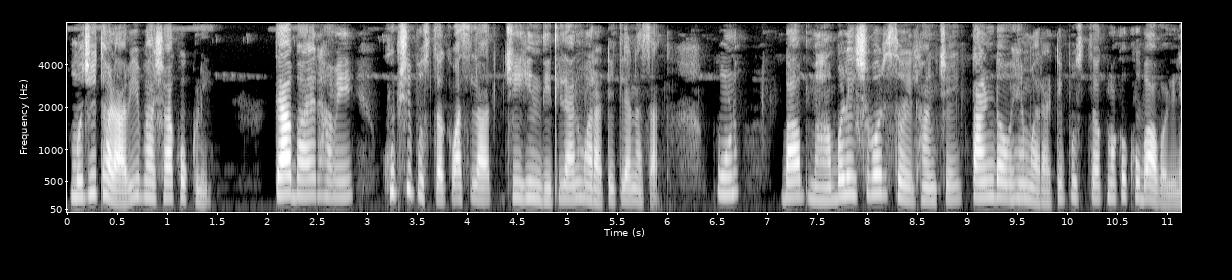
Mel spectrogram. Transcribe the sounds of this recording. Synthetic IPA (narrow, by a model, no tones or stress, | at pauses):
m̤əd͡ʑiːt̪ʰəɭaʋibʱaɕakokɳi | t̪jabajɾɦãʋẽ | kʰuːbɕiːpust̪əkʋat͡slat̪̚d͡ʑiɦind̪it̪ljãnməɾaʈit̪ljãnəsa̰t̪ | puːɳ | babməɦabəɭeɕʋəɾsəjlɦãɲt͡ɕẽt̪ãɳɖəʋɦẽməɾaʈipust̪əkməɡkʰuːbaʋəɭlẽ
